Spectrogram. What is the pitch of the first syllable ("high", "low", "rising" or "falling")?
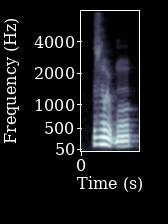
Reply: falling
